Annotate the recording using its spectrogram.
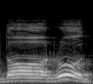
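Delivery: দরদ slowly as daw-rod; model pronunciation. Shown as a demonstration. Teacher giving the pronunciation, slow model syllables. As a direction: stretch দরদ, open first vowel, closed o second. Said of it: "এটার উচ্চারণটা হবে".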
